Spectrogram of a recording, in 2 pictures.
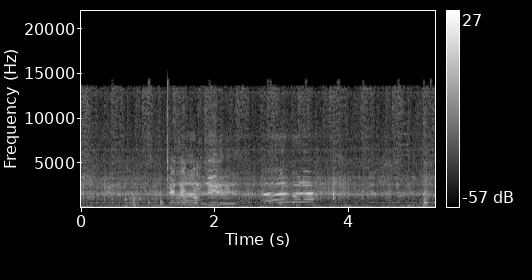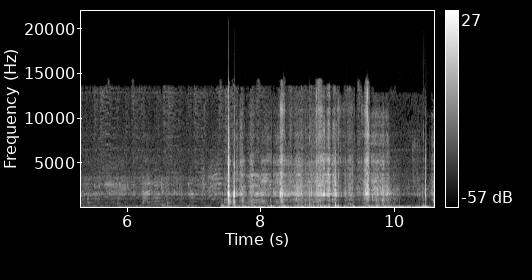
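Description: Faint voices of people talking close by. About seven seconds in, loud rumbling wind buffeting and knocking hits a body-worn action camera's microphone as the runner starts running again.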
